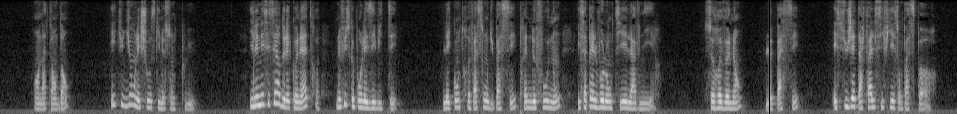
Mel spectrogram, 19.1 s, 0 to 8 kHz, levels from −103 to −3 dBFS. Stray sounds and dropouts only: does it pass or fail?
fail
